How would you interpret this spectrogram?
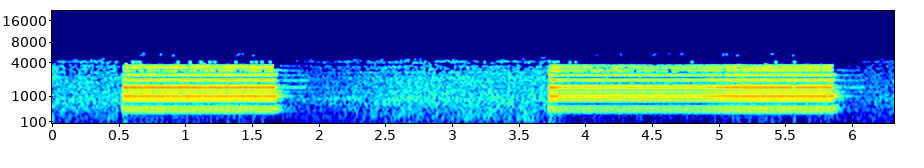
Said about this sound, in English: We'll use a truck horn.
